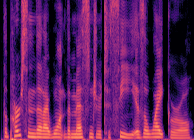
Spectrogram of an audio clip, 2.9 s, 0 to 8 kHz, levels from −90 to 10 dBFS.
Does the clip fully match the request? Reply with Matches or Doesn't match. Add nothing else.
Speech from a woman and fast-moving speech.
Matches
